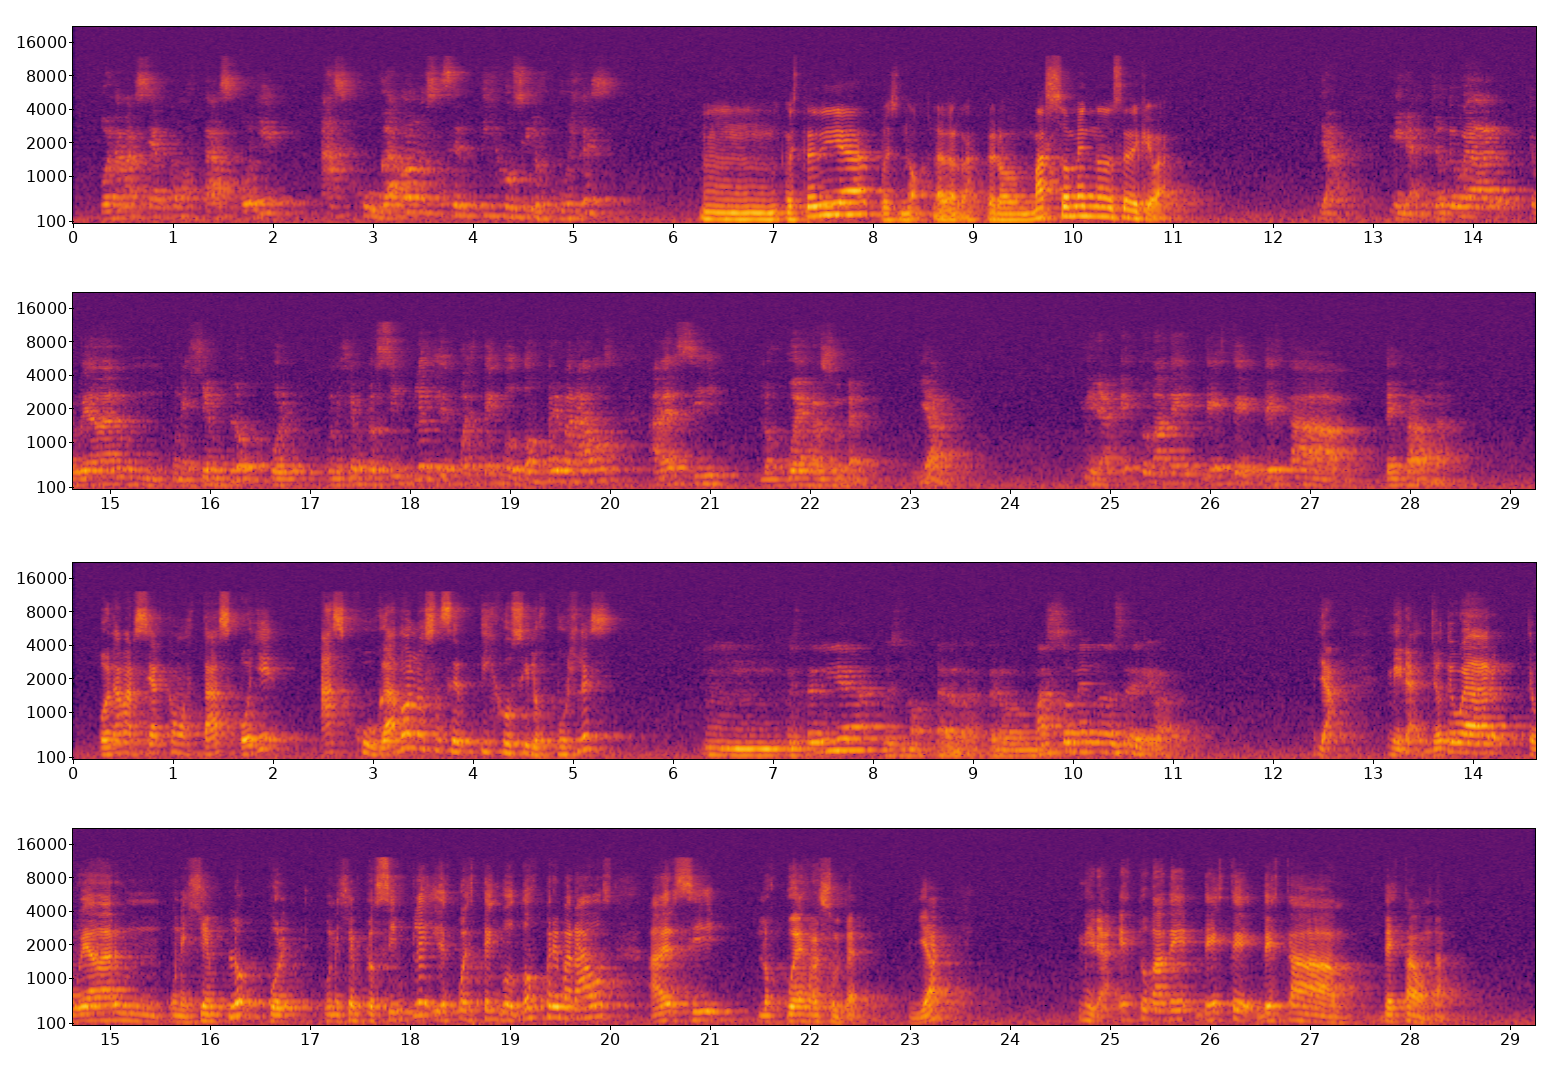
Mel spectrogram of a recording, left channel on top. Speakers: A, on the right; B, on the left.
A: Hola Marcial, ¿cómo estás? Oye, ¿has jugado a los acertijos y los puzzles?
B: Mm, este día, pues no, la verdad, pero más o menos sé de qué va,
A: Ya, mira, yo te voy a dar, te voy a dar un, un ejemplo, por, un ejemplo simple, y después tengo dos preparados a ver si los puedes resolver. ¿Ya? Mira, esto va de, de este, de esta, de esta onda.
